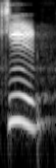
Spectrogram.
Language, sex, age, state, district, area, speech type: Tamil, female, 18-30, Tamil Nadu, Tiruvannamalai, urban, read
